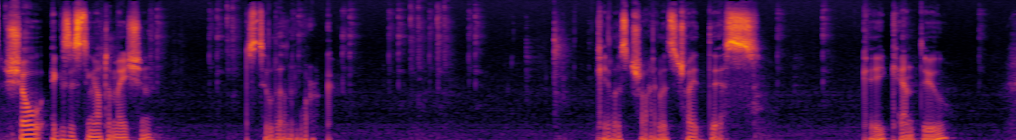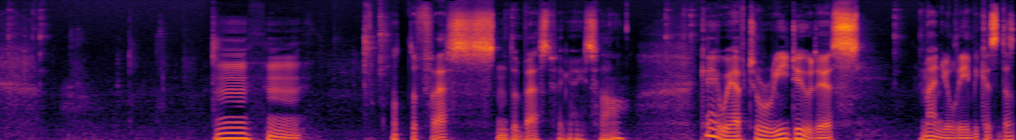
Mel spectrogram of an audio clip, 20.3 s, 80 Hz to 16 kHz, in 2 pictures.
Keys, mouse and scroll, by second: 1.0 click, 1.8 click, 2.4 click, 3.3 click, 3.8 click, 4.3 click, 4.6 click, 5.0 click, 5.9 r, 6.6 click, 8.1 click, 9.0 click, 10.2 click, 10.8 ctrl+click, 12.6 f, 14.2 shift+y, 15.0 d, 15.6 click, 16.4-17.6 drag, 18.1-19.7 drag, 19.7 click, 20.2-20.3 drag.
